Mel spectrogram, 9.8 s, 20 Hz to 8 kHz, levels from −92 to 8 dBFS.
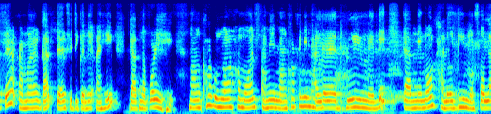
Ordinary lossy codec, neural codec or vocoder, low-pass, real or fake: none; codec, 32 kHz, 1.9 kbps, SNAC; 7.2 kHz; fake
